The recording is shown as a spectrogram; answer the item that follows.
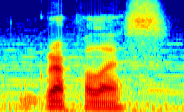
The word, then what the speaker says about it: Grepolis: how you pronounce it Grepolis g r e p o l i s it's Greece and pois which means town in Greek g g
